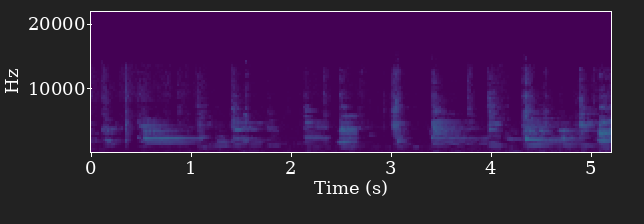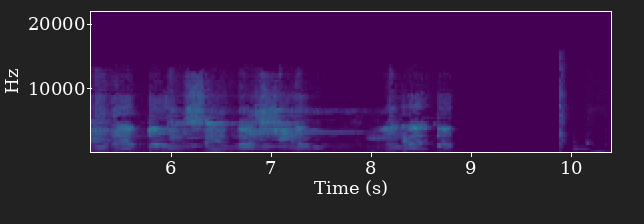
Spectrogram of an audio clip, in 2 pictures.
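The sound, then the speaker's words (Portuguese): A telephone rings with a bright electronic ringtone, rapid tonal bursts repeating for several seconds, then stopping abruptly near the end. “Ih, olha o telefone.”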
